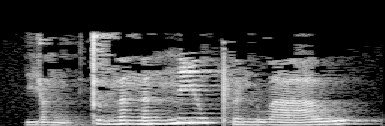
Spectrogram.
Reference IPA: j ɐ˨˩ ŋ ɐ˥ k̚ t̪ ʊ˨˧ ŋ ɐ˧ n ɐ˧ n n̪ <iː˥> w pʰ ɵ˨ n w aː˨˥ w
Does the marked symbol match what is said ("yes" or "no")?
yes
